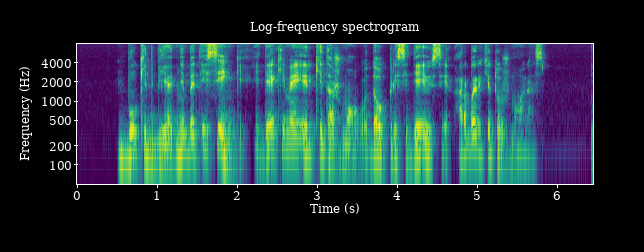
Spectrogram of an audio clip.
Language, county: Lithuanian, Vilnius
